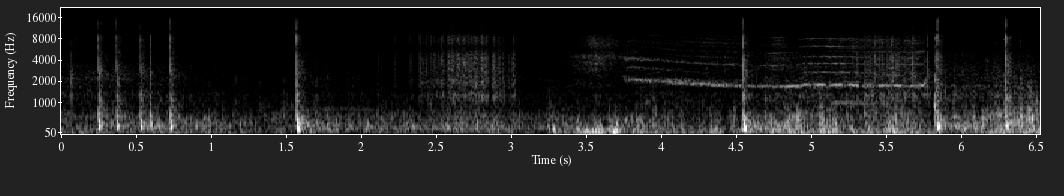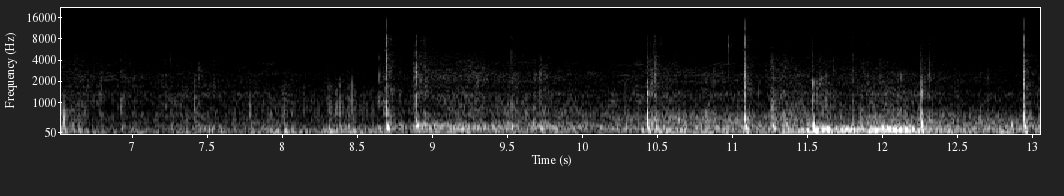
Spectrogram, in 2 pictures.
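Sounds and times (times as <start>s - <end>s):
whistling firework: 0.0s - 13.0s
rumble of explosions: 3.0s - 13.0s
firecracker bangs: 4.4s - 13.0s.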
